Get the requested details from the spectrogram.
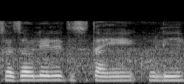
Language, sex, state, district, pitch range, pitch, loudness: Marathi, female, Maharashtra, Dhule, 185-200 Hz, 190 Hz, -15 LUFS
